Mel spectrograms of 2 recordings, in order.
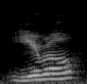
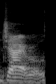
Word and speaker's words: gyro: this gyro shop okay I believe it's pronounced yo I believe but I grew up in New York I grew up in Brooklyn and all my life it we've just called it gyro so yeah so please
